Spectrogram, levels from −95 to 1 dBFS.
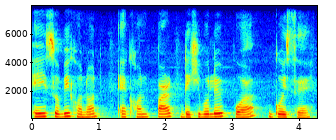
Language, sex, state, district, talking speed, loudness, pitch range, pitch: Assamese, female, Assam, Kamrup Metropolitan, 100 wpm, -17 LUFS, 185-215 Hz, 195 Hz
